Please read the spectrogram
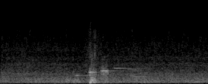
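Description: Kodak pocket HD video camera powering on: a small button click about a second in, then a short startup chime of a few quick tones stepping up in pitch.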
